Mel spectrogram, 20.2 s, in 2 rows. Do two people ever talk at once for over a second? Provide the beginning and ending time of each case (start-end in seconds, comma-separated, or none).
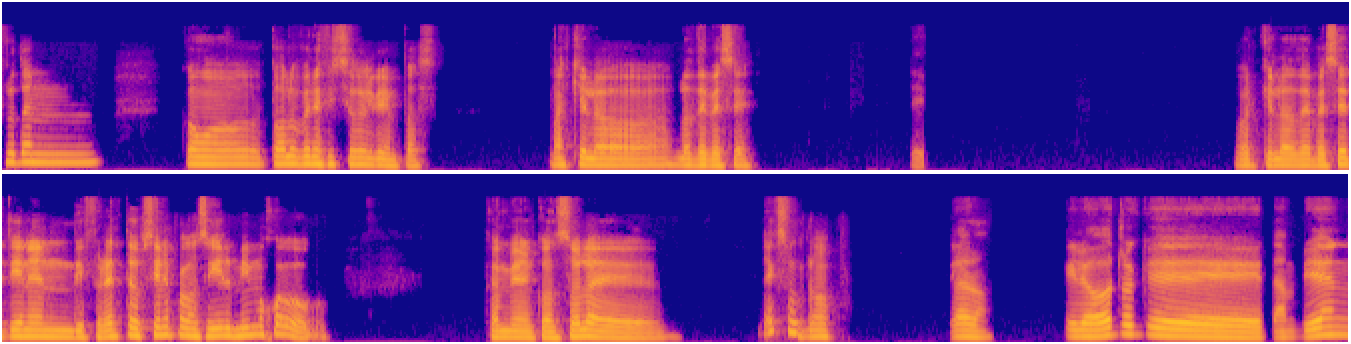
none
